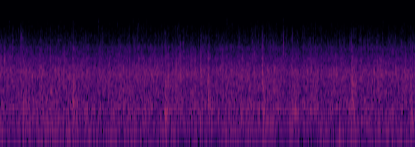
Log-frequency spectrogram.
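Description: Faint, steady rain: an even hiss with a scattered patter of drops.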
